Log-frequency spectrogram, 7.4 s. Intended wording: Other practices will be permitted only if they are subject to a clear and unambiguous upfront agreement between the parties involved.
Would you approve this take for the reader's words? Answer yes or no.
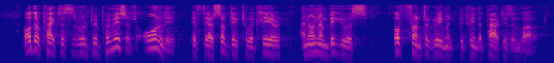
yes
